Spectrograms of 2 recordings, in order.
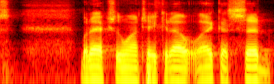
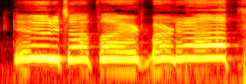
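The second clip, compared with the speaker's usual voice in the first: very high, drawn-out alarmed squeal; mock panicked onlooker; 5 dB louder, slower than usual. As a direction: imitate people freaking out, slow and squeaky. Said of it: "see people being like".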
